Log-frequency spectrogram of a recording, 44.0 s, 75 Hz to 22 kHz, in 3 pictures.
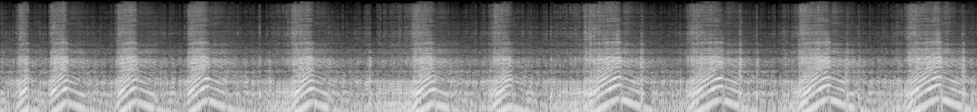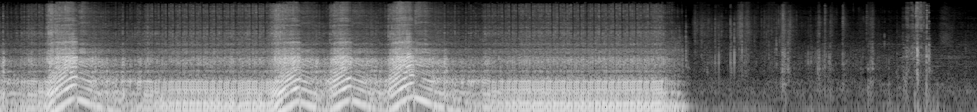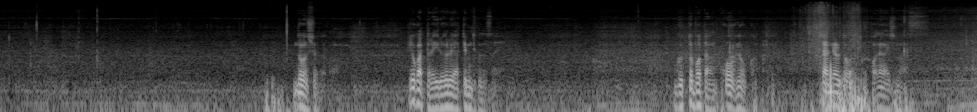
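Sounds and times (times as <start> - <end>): motorcycle engine revving: 0.0 - 25.2, 43.2 - 43.9
motorcycle engine idling: 0.0 - 27.1.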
